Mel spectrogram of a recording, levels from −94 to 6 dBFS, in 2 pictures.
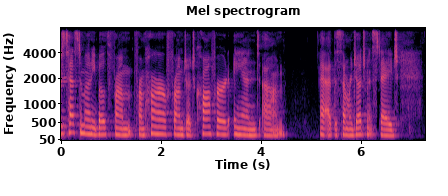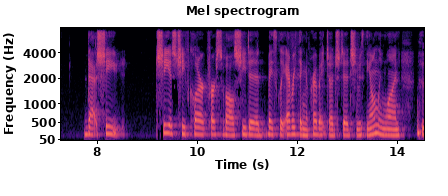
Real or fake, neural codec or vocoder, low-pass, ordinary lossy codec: real; none; 7.2 kHz; Opus, 64 kbps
